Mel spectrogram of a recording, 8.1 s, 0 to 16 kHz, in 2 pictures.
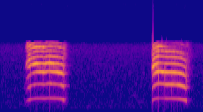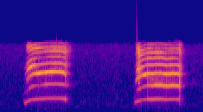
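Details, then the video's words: Kitten complaining after its owner was away from home for four days, giving four steady, evenly held meows, each about a second long and spaced roughly two seconds apart, in a quiet indoor setting. "離開家4天 小貓叫的很委屈 罵得也很髒"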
